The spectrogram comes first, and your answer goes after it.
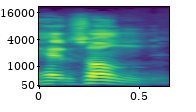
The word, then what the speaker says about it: Gersón: por ahí un gersón Pero ese no es gersón tiene acento en la o y Dios comienza a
